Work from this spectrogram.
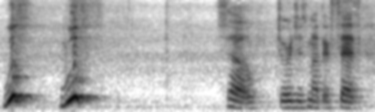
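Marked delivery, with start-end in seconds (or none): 0.0-1.0 loud, high woofs; demonstrating a dog's bark. Acted. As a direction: bark like a dog, loud and short. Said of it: "Dogs say".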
